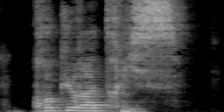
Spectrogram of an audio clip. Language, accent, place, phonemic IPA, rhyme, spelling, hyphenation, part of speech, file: French, France, Paris, /pʁɔ.ky.ʁa.tʁis/, -is, procuratrice, pro‧cu‧ra‧trice, noun, LL-Q150 (fra)-procuratrice.wav
- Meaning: female equivalent of procureur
